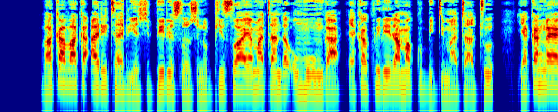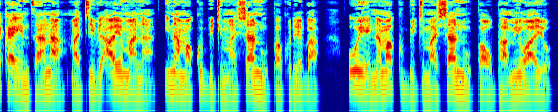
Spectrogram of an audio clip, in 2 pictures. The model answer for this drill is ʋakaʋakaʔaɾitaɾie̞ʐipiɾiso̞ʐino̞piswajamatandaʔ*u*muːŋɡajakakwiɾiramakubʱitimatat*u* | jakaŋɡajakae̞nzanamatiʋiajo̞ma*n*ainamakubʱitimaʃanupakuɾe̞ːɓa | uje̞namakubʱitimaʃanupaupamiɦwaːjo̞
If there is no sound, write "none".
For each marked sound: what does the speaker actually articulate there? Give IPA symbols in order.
o, u, n

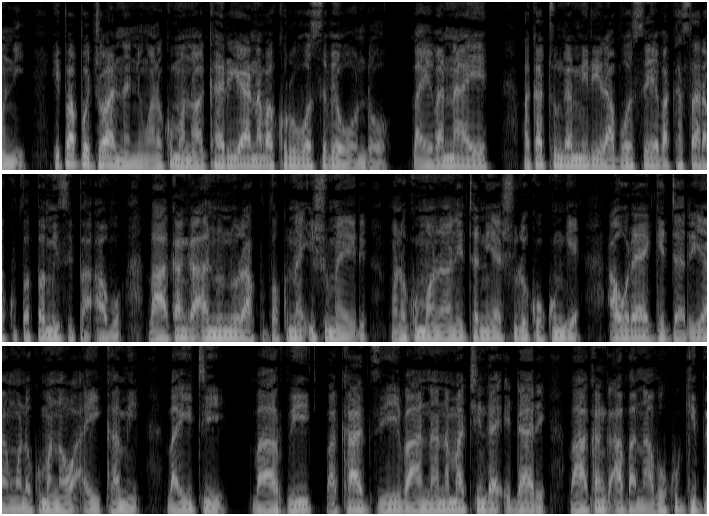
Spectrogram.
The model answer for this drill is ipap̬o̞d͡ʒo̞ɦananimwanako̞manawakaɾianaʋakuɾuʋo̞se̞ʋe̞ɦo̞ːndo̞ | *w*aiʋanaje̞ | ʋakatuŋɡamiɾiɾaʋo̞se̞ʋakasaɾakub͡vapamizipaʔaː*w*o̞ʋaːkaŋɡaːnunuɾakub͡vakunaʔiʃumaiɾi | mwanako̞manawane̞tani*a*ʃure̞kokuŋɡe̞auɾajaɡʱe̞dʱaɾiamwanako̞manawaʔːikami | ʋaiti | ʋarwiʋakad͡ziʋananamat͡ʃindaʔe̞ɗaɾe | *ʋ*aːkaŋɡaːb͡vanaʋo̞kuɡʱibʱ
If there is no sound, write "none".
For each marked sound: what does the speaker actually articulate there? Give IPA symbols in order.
ʋ, ʋ, a, ʋ

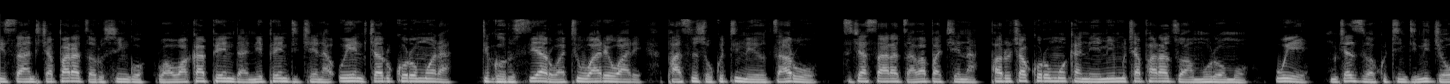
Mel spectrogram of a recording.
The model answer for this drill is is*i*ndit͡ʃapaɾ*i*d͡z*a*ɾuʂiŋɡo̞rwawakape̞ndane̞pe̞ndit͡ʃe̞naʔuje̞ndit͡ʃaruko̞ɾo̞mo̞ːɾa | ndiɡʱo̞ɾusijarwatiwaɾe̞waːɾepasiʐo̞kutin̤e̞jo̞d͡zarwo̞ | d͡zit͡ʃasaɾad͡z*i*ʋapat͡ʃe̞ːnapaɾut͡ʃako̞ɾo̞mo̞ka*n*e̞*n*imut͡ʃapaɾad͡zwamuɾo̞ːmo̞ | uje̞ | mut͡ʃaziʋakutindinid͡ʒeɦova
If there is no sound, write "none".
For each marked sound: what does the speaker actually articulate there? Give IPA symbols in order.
a, a, a, a, n, m

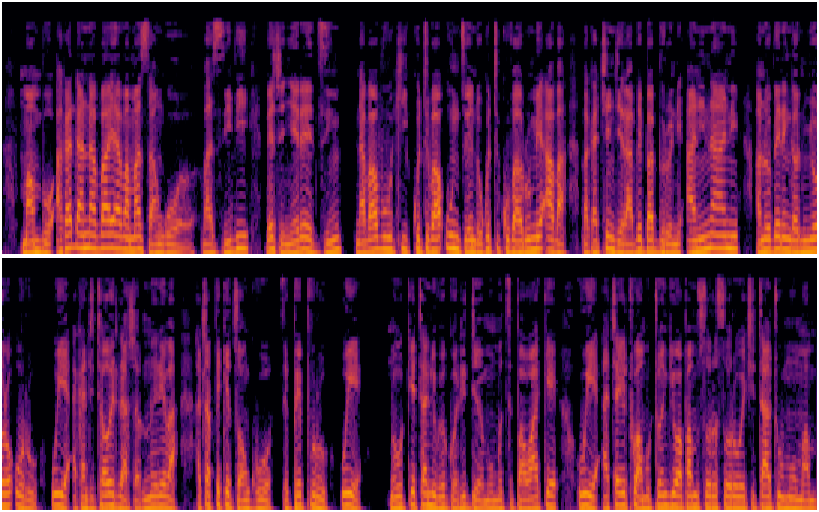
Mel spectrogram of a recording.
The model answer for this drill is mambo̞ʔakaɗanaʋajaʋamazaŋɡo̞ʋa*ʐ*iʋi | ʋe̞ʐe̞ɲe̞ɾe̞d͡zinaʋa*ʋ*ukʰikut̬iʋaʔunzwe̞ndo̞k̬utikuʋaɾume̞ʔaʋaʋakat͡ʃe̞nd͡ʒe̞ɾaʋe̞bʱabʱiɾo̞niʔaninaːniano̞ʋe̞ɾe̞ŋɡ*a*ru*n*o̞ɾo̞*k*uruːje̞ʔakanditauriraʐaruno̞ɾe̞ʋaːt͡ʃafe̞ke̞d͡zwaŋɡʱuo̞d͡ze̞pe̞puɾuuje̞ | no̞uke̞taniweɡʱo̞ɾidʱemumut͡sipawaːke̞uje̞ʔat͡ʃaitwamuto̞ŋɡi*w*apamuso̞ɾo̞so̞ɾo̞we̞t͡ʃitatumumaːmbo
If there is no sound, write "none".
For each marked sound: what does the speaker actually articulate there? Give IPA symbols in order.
z, ʋ, a, ɲ, ʔ, w

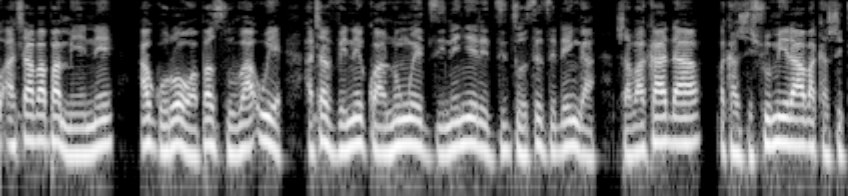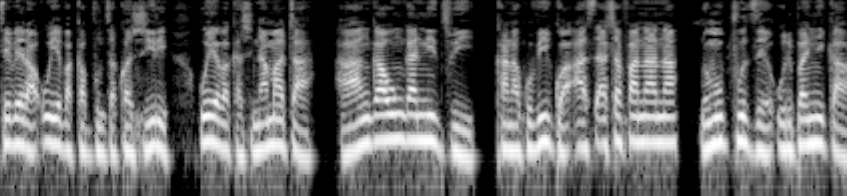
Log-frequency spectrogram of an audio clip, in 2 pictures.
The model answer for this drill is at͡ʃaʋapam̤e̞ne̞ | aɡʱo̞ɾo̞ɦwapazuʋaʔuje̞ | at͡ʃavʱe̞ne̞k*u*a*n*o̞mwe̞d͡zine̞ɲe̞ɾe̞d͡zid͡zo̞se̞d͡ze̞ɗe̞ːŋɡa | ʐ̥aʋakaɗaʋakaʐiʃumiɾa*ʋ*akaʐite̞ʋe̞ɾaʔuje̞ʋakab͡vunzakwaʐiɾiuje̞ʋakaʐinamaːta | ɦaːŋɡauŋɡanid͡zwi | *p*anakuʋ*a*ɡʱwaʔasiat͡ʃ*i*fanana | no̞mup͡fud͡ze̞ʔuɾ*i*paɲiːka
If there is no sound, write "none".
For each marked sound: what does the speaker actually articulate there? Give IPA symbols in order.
w, n, ʋ, k, i, a, i

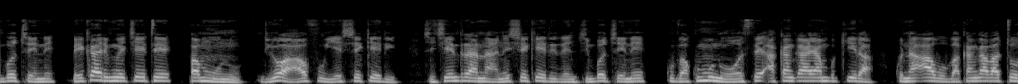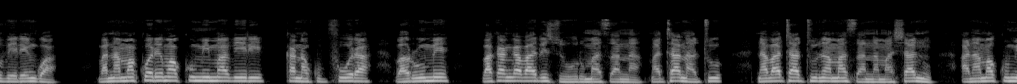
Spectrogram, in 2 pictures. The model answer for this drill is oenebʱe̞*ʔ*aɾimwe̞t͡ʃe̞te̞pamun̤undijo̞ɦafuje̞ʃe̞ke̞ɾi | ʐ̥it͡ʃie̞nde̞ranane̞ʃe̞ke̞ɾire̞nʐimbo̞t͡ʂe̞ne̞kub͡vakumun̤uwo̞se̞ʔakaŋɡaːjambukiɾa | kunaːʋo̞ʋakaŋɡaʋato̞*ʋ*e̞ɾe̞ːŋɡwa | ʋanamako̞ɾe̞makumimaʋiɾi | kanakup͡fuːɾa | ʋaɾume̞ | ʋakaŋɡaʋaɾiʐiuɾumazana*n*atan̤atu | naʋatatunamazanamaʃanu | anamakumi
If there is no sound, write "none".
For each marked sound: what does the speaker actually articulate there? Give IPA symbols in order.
k, ʋ, m

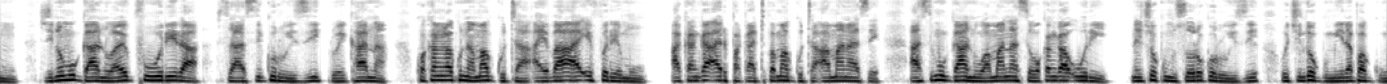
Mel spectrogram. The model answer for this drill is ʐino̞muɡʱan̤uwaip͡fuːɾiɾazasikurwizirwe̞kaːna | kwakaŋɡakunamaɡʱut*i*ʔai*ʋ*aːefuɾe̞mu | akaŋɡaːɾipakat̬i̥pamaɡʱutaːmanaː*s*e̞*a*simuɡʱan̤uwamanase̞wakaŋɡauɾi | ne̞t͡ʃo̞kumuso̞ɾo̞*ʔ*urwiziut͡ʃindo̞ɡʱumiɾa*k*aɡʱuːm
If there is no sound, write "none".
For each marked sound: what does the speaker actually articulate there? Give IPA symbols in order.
a, ʋ, s, a, k, p

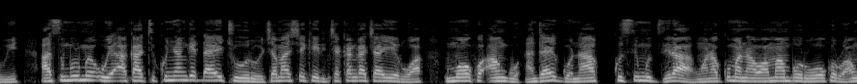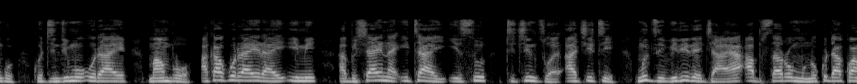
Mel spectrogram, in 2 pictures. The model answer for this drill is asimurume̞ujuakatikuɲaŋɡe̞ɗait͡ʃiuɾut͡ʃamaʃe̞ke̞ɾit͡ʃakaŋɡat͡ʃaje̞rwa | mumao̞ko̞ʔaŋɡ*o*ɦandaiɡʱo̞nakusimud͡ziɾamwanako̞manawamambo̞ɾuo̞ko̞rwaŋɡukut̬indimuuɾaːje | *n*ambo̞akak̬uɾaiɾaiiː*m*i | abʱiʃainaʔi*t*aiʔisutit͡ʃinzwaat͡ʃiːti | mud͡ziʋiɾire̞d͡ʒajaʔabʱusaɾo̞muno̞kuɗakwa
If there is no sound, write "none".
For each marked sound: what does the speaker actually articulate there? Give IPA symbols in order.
u, m, m, t

